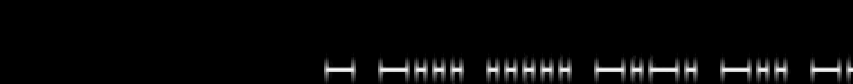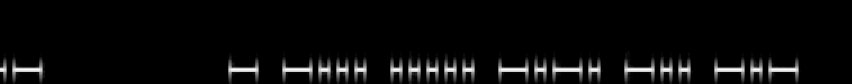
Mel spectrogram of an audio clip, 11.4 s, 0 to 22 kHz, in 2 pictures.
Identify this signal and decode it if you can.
Morse code, heard as a keyed tone, about 20 wpm, 700 Hz. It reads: TB5CDK TB5CDK
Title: DXCC-100 Call Signs - 6 Characters - Repeated 2x - 20wpm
